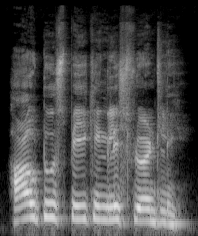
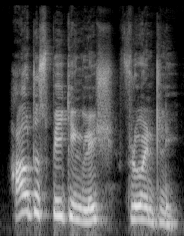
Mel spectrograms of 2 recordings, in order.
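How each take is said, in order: First: The pitch stays flat and monotone. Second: The pitch moves between high and low. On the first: The speaker calls it wrong. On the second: The speaker calls it right.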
